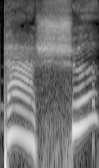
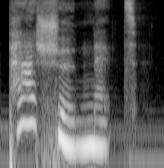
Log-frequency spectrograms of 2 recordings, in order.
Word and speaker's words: passionate: Please be careful with the pronunciation of the adjective passionate. It's not passionate, it's passionate. Passionate.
